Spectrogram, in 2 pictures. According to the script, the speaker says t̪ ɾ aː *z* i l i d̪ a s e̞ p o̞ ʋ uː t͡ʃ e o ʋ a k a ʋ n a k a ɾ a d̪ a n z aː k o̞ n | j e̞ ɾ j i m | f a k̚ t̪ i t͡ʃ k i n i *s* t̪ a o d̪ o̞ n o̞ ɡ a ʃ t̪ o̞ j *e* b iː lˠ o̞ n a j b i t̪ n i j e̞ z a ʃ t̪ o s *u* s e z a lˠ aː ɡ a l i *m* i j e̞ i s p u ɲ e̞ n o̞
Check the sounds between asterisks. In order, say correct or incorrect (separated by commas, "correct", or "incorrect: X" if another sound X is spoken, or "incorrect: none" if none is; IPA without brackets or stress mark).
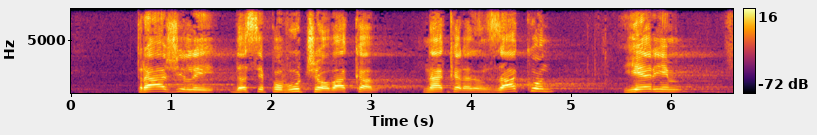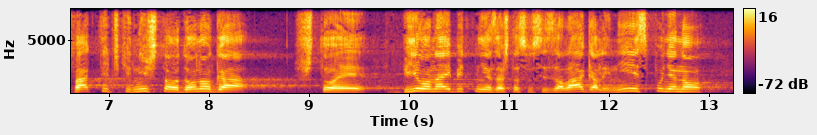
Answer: incorrect: ʒ, incorrect: ʃ, correct, correct, incorrect: n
